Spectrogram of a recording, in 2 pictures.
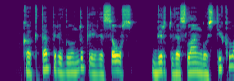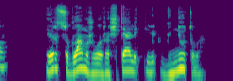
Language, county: Lithuanian, Utena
